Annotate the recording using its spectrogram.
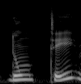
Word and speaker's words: dompté: Par exemple, dompté, qui se disait dompté, maintenant on prononce presque le P.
